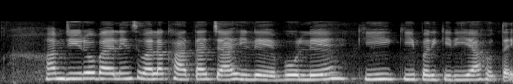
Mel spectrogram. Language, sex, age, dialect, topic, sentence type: Magahi, female, 36-40, Western, banking, question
